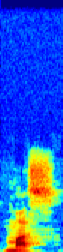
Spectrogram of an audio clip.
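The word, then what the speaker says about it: ます: al final lo le lo escribimos má su pero lo pronunciamos más siempre esa terminación así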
